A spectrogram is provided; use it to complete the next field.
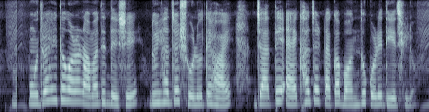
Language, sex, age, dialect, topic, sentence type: Bengali, female, 18-24, Northern/Varendri, banking, statement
